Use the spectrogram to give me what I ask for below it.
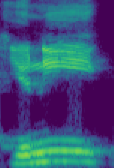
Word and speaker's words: unique: tangerine and Etc okay and also when we have I Plus gu U at the end or I plus Q U at the end in these two endings also I is pronounce e examples for i g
